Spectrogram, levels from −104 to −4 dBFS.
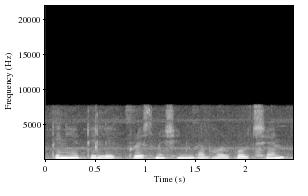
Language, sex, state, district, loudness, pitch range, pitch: Bengali, female, West Bengal, Alipurduar, -14 LUFS, 220-255 Hz, 235 Hz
